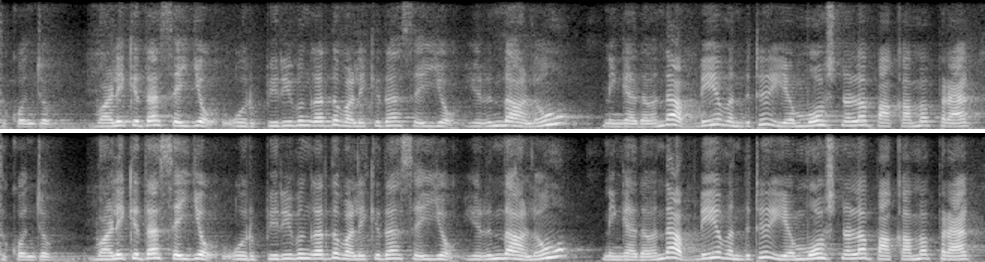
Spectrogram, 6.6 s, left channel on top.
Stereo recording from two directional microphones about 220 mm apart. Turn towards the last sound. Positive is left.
turn(degrees=-30)  # may be behind; listen again after turning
